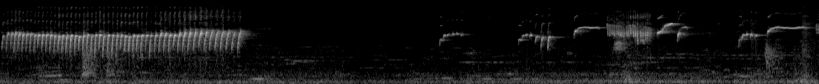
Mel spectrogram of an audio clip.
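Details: Canary's tight roll meant for tutoring young canaries: a loud, steady buzzy trill lasting about two seconds, followed by quieter scattered chirps and short whistled notes over a faint background hiss.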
